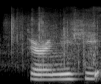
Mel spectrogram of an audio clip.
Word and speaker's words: Teranishi: last night and I have T was it Teran Nishi teranishi Opera Rose and I think it's good so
